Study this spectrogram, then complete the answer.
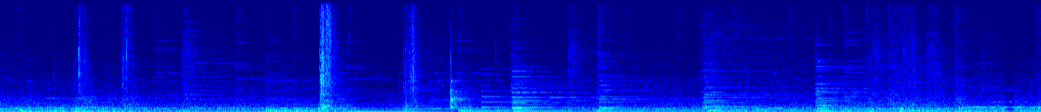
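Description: A knife chops leek on a board in a quiet series of crisp, irregular strikes beneath soft background music.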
